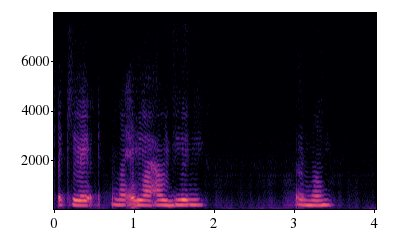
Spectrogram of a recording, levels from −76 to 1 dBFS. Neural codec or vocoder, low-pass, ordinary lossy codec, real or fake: codec, 16 kHz, 0.5 kbps, FreqCodec, smaller model; none; none; fake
